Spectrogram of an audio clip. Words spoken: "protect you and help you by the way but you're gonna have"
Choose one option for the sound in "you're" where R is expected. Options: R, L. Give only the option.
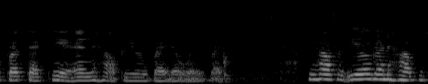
L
